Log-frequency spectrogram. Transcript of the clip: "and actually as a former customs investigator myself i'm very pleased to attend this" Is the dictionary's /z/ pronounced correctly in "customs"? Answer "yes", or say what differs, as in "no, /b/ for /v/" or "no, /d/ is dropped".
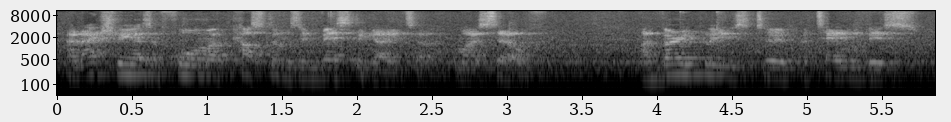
yes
